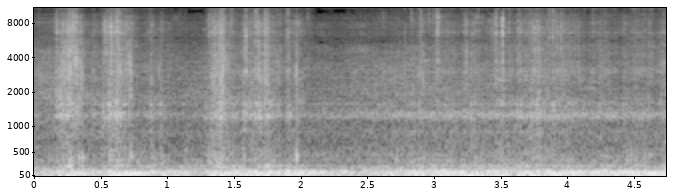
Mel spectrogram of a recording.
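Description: Motorcycle engine running at low road speed with a steady low rumble. In the first two seconds come four short clatters as the tyres roll over the railroad crossing's rails.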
